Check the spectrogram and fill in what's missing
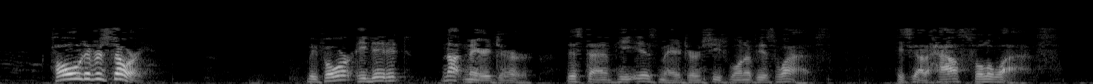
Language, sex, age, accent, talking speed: English, male, 60-79, American, 170 wpm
